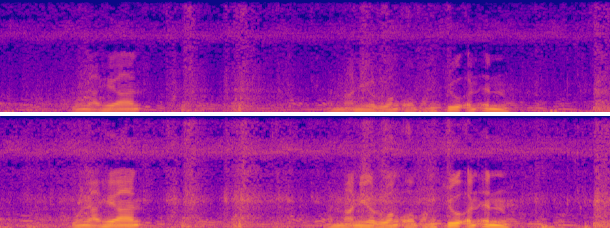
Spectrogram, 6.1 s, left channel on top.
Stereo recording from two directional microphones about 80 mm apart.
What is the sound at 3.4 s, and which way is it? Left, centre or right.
Speech, centre.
